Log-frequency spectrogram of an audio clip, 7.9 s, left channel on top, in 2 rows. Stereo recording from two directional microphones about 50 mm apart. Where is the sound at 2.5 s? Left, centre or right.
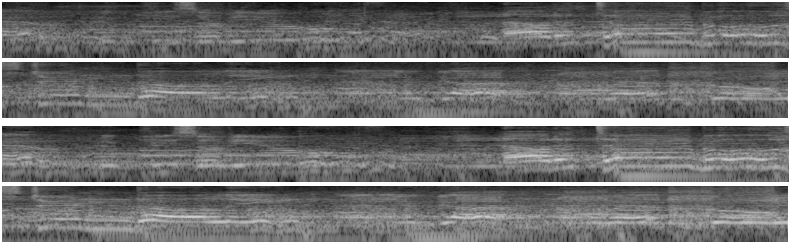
Right.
